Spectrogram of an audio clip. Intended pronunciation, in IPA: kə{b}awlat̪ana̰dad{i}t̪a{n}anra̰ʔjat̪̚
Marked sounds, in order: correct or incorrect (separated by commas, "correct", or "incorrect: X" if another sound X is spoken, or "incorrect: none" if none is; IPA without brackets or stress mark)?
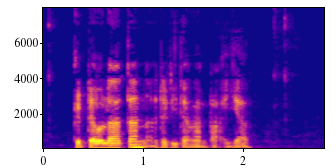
incorrect: d, correct, incorrect: ŋ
